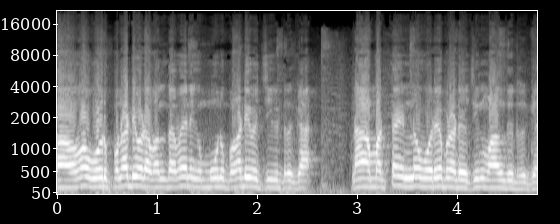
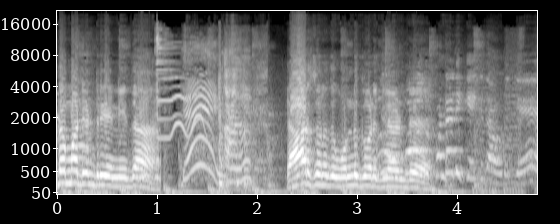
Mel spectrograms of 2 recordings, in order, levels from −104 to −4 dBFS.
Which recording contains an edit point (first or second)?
second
